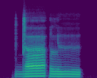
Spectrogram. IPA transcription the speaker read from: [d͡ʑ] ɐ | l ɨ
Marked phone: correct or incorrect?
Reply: incorrect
